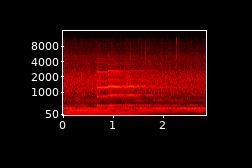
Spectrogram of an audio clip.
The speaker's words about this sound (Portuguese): Vamos aplaudir o Senhor como igreja mais uma vez, gente, por isso que é o maior milagre de todos.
